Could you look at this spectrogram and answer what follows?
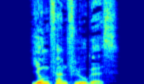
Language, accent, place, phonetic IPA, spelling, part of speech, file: German, Germany, Berlin, [ˈjʊŋfɐnˌfluːɡəs], Jungfernfluges, noun, De-Jungfernfluges.ogg
- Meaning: genitive of Jungfernflug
